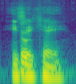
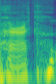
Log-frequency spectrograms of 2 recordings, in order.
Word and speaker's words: Hak: It's pronounced more like a Hak, but you kind of got tired of trying to train Westerners to say the word Hak. They would hack, and they would, so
